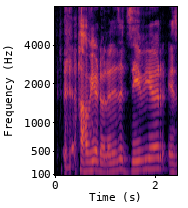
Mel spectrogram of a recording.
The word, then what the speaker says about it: Javier: I mean, if the English pronunciation of it is of course Xavier, but the Spanish pronunciation of it would be Javier.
